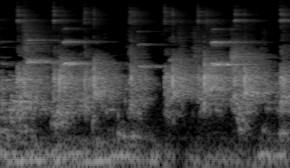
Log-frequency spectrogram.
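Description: Table tennis rally: the celluloid ball is hit back and forth by paddles and bounces on the table, a quick run of sharp pings and taps, about two to three a second.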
